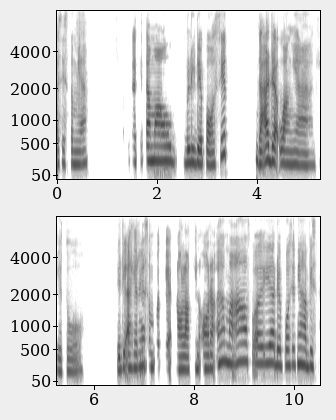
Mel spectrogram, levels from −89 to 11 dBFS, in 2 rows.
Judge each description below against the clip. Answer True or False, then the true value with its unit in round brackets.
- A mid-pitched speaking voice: False (205 Hz)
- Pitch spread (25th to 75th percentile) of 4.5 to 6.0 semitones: False (4.0 semitones)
